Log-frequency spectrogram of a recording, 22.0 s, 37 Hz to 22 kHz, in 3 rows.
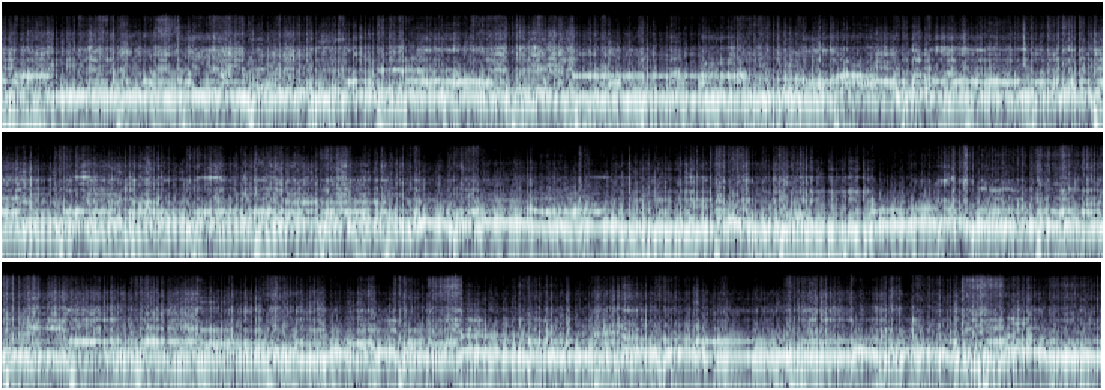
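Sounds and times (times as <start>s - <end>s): rock band playing loud: 0.0s - 22.0s.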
